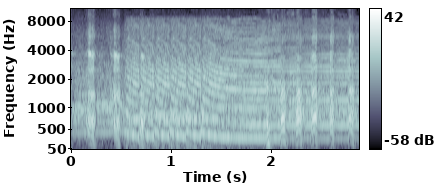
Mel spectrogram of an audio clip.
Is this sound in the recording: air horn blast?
yes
